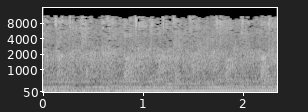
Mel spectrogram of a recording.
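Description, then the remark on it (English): An audience claps steadily, a dense crackling wash of many hands that holds an even loudness throughout, with a low steady hum beneath it and no voices. “So I know you're clapping now, but why don't you give a warm Hedgesville and Berkeley Springs welcome”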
